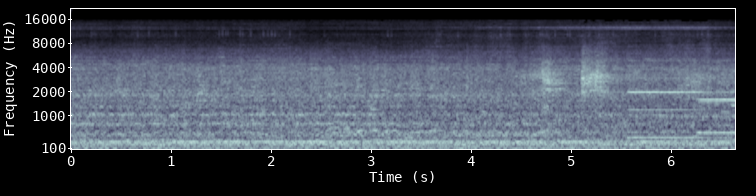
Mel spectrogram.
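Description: Bombardier Innovia ART 200 light-rail train running at steady speed, heard from inside the car: the hum of its linear induction motors over the rumble of the running gear. Near the end an onboard chime starts, a couple of clean tones stepping upward.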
